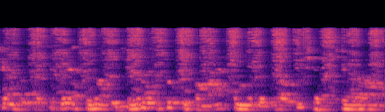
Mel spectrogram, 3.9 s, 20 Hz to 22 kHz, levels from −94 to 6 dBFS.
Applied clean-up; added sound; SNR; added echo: classical method WPE with log-MMSE.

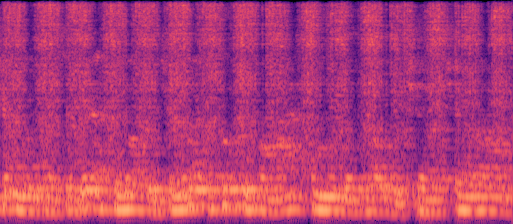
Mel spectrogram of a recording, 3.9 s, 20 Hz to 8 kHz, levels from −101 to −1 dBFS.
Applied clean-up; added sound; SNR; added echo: none; Sawing; 8 dB; reverberation time 0.8 s.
